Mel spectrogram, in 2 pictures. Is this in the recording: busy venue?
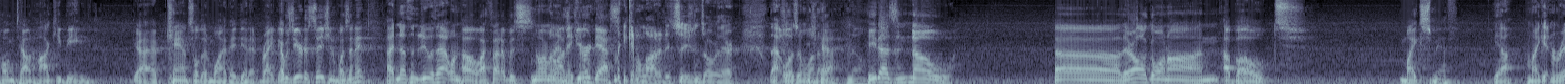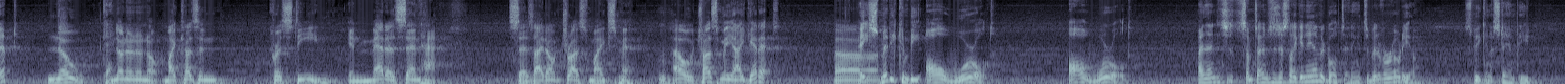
yes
